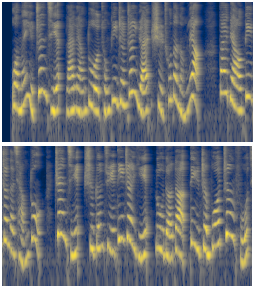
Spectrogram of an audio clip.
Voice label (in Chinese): 女 科普解说 自然讲解; 机器人; MG飞碟说配音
